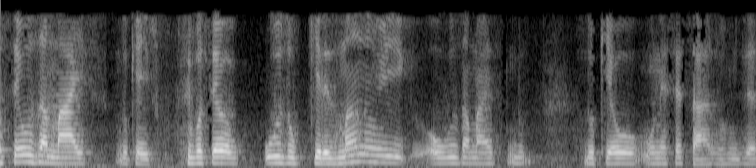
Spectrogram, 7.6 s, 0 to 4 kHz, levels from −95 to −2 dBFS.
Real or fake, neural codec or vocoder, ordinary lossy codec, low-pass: real; none; AAC, 16 kbps; 3.6 kHz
